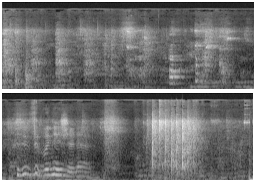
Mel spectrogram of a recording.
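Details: A Weimaraner whines in high, wavering cries, saying hi to someone who has arrived, while a person asks in Spanish who it is.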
